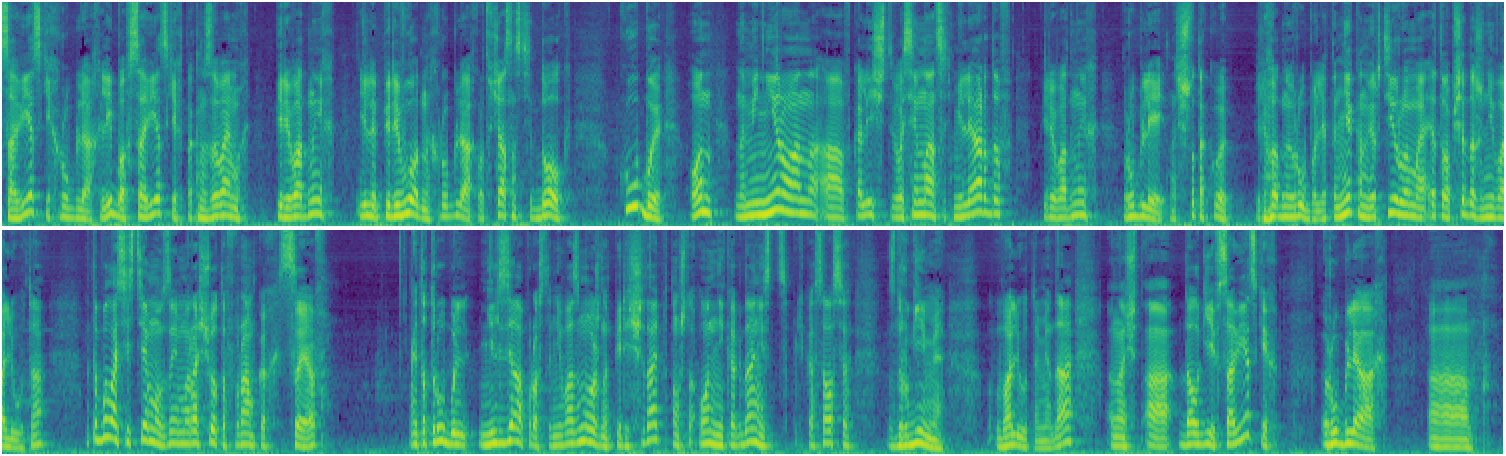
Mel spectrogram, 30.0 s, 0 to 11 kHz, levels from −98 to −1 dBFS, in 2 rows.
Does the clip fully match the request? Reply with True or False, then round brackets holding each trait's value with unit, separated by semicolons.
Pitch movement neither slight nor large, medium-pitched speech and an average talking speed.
True (4.6 semitones; 155 Hz; 135 wpm)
